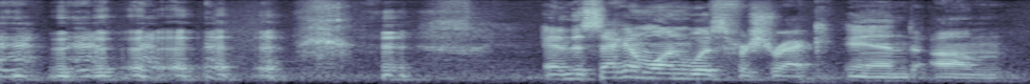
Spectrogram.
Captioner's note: chuckles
